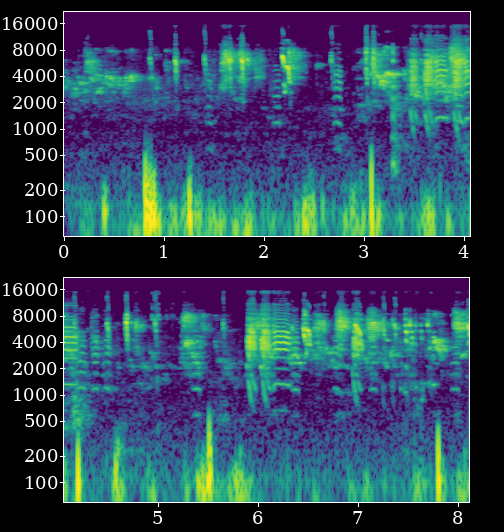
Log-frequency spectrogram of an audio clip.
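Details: Playing finches give high, squeaky chirps and short buzzy trills in rapid bursts, several birds overlapping, punctuated by scattered low taps and knocks.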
